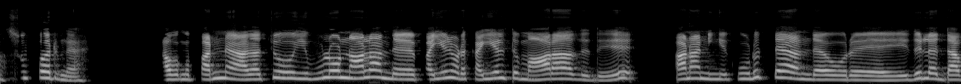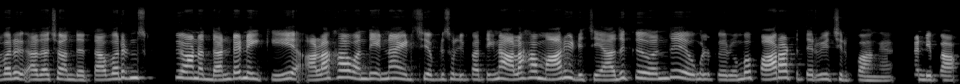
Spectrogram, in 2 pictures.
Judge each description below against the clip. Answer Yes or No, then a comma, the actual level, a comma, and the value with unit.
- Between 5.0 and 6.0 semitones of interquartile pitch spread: No, average, 4.1 semitones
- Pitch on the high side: Yes, high, 245 Hz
